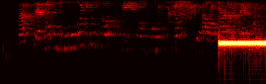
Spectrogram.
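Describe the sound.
A steady, single-pitched telephone tone sounds while placing a call, starting abruptly and holding loud and unbroken to the end, after a stretch of a person talking quietly.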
